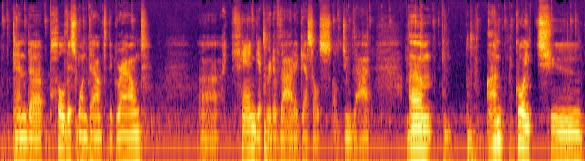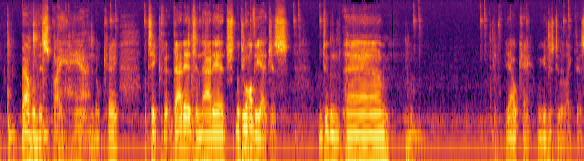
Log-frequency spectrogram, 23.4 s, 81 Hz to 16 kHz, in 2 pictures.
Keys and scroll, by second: 5.3 x, 8.9 Tab, 9.4 alt+a, 11.9 Tab, 12.4 alt+a, 13.1 2.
